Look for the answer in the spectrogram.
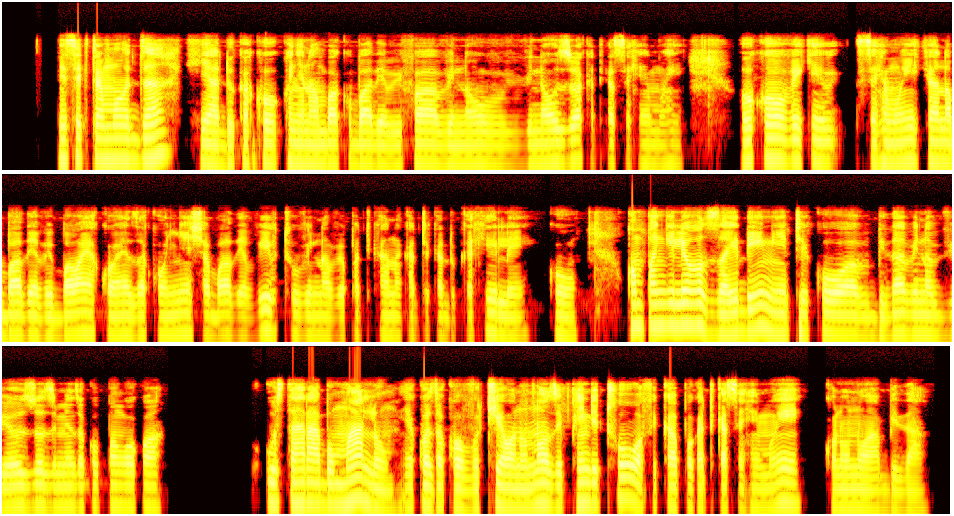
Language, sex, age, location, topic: Swahili, male, 25-35, Nairobi, finance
